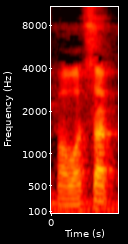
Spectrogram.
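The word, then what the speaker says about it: فوسطن: Yang bener apa? Nah, yang bener sin fawasat.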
